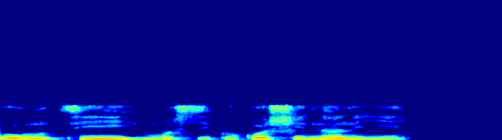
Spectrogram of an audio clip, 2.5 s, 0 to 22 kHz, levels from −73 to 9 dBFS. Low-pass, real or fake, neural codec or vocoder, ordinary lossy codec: 5.4 kHz; real; none; none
